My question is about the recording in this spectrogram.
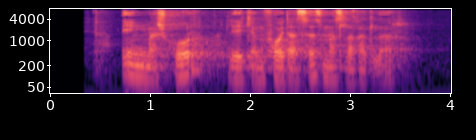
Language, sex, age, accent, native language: Uzbek, male, 19-29, Toshkent shahri, Uzbek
